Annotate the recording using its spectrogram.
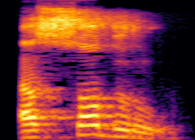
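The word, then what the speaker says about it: الصدر: আচ্ছা, সদ দিয়ে যদি শুরু হয় তখন আলিফ লাম যুক্ত হলে সেই কালিমাতে আমরা কি করব না, লাম উচ্চারণ করব না। as-সদরু, as-সদরু হচ্ছে কি চেস্ট।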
